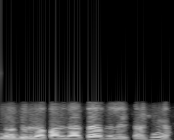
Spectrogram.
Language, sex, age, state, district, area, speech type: Marathi, male, 18-30, Maharashtra, Yavatmal, rural, conversation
